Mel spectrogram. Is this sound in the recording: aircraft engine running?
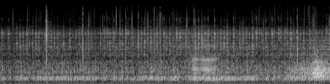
yes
